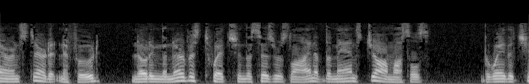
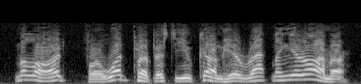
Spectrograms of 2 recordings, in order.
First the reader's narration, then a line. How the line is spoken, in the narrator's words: the Baron roared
